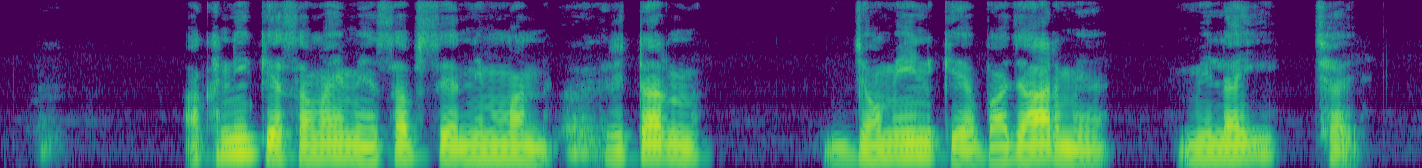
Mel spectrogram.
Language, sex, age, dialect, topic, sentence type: Magahi, male, 18-24, Western, banking, statement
